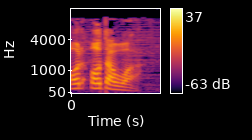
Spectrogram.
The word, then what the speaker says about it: Ottawa: Ottawa. – Ottawa. – Ottawa. Efectivamente. Ottawa, Esto, pronunciación canadiense, igual que Toronto. Los americanos dicen Toronto, los eh, de Toronto nativos es Toronto.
